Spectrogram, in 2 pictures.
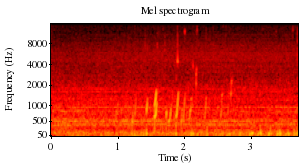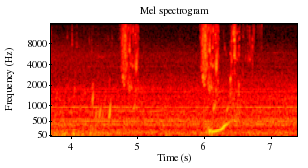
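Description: Faint animation sound effects of the water droplet drying up: scattered short blips over a low steady hum, then a brief hiss and a rising wet squelch about six seconds in.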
